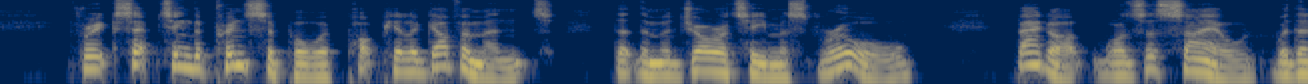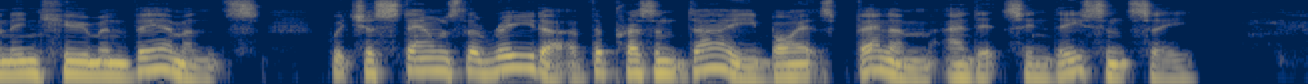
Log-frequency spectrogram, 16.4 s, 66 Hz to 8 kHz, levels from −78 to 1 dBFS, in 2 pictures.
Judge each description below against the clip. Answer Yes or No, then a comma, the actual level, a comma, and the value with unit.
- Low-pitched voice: Yes, low, 120 Hz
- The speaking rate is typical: No, slow, 120 wpm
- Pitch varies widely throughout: Yes, wide, 5.7 semitones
